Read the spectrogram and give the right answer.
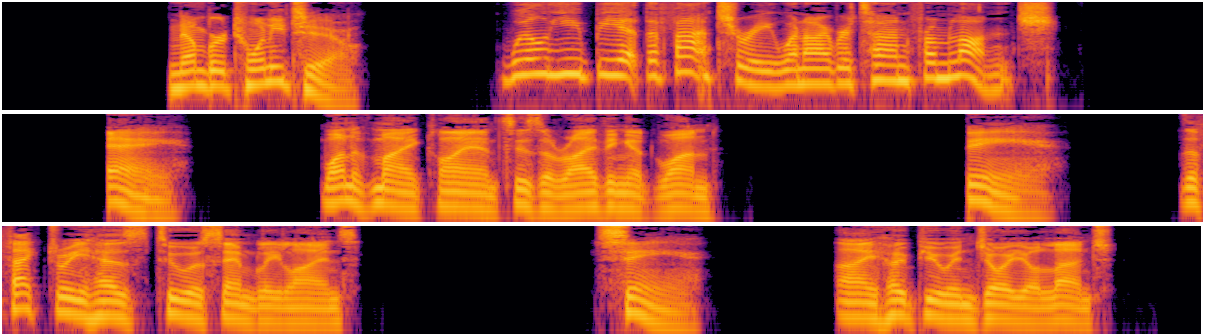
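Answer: A: One of my clients is arriving at 1.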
